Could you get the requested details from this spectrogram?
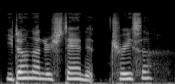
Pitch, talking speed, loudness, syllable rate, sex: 260 Hz, 170 wpm, -18 LUFS, 6.6 syllables/s, female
